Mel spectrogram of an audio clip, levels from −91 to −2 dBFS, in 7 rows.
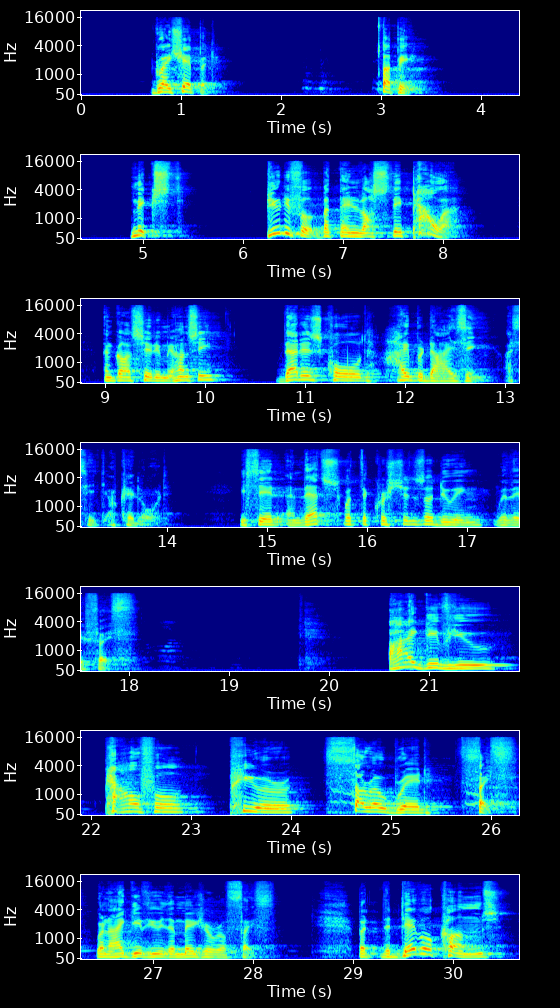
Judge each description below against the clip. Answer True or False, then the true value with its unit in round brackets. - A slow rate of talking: True (110 wpm)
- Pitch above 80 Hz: True (135 Hz)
